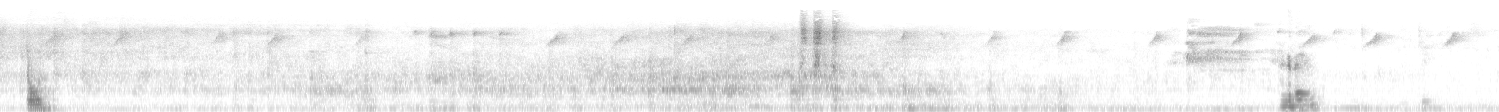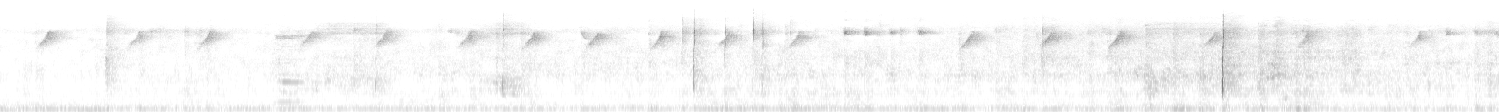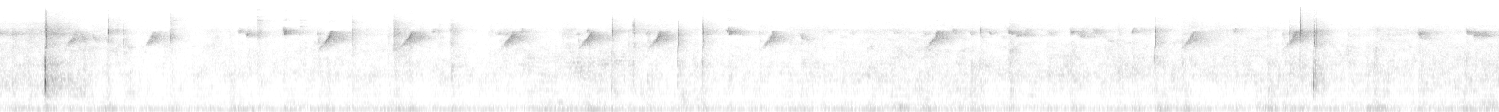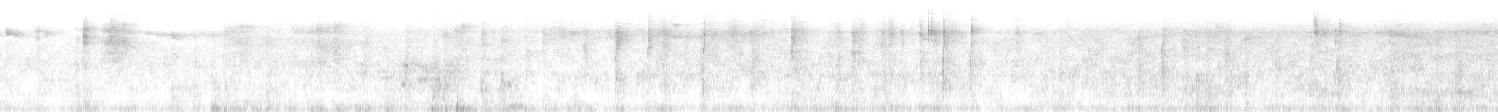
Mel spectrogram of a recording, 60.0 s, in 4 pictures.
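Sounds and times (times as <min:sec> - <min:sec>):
small bird chirping: 0:07.9 - 0:09.2, 0:11.5 - 0:43.4.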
